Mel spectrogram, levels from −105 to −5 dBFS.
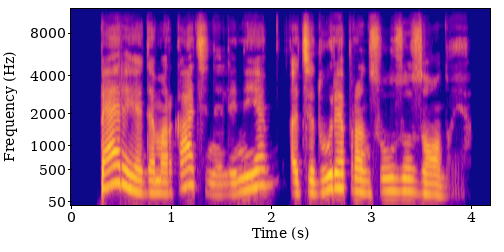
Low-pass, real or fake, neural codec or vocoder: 10.8 kHz; real; none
